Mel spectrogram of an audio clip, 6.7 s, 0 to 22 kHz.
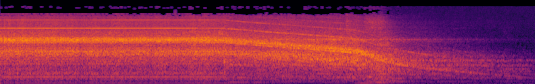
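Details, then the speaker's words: SawStop table saw 1.75hp motor after the 220V contactor upgrade, run three seconds: an even high whine, then a smooth coast-down with no rubbing or rattle; slight tonal difference, likely spooling up quicker than on 110V. "sound wise there's a little tonal difference but i think i'm pretty sure i noticed that the 220 ramped up a little bit quicker"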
